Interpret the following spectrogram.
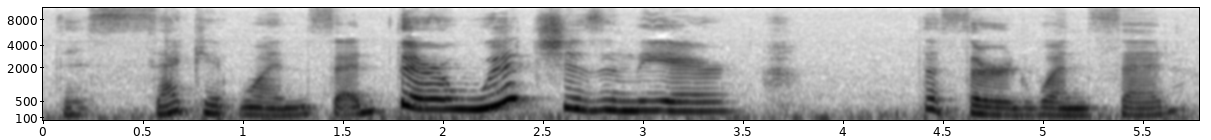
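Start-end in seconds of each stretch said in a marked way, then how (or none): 1.8-3.5 high, loud spooky warning; excited pumpkin voice. Acted. Pumpkin voice in finger play.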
